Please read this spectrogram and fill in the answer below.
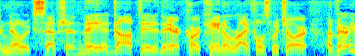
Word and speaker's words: Carcano: sporterized this right here I believe is a sporterized 1891 Carcano or Carino or however it is that you'd like to pronounce it I'm going to pronounce it Carano simply because that's how a majority of people pronounce it but I've been told that is incorrect now after smokeless powder had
